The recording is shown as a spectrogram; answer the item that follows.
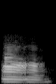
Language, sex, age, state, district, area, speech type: Assamese, male, 18-30, Assam, Lakhimpur, rural, conversation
